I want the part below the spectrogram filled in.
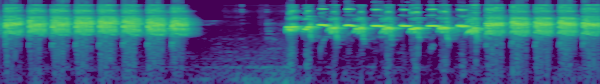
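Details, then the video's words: Asian pied starling in full lively song, played as a lure to prompt starlings to answer: a run of loud rasping bursts, a brief pause, then quick whistled chatter and more harsh repeated bursts. "Suara Jalak Suren Gacor Mompa Buat Pancingan Burung Jalak Auto NYAUT Cepat Gacor Full Isian"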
